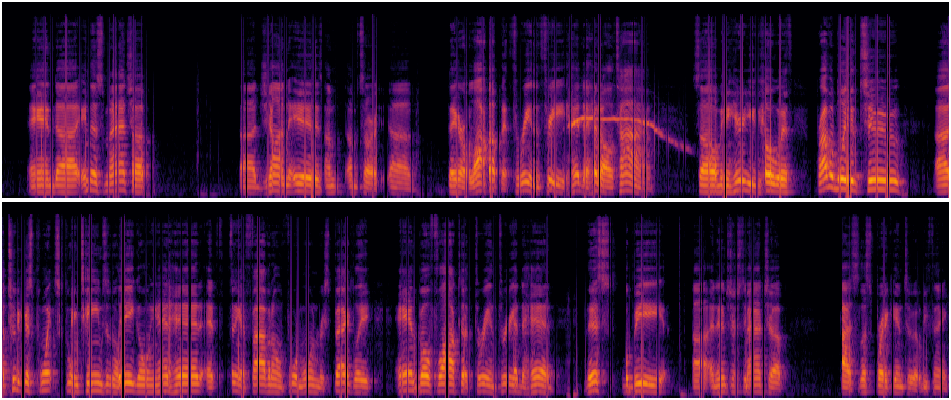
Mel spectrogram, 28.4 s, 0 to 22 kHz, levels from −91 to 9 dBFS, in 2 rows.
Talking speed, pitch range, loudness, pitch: 175 wpm, 130-165 Hz, -23 LUFS, 145 Hz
